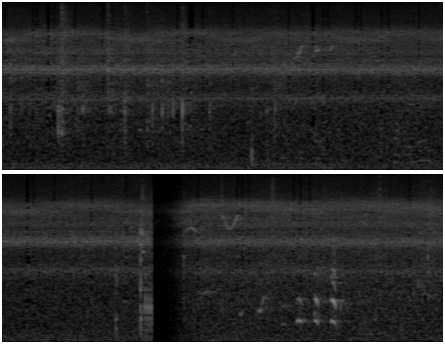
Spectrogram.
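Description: Steady drone of forest insects in a constant high band, with scattered small clicks and knocks from handling things at a small cooking fire. The sound drops out briefly about six seconds in, and a few sharper taps follow a second or so later.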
